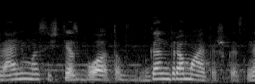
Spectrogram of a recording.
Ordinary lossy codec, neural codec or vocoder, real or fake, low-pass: MP3, 48 kbps; none; real; 14.4 kHz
